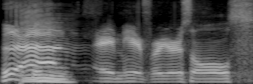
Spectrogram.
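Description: A robotic, put-on character voice. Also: man. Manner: menacing.

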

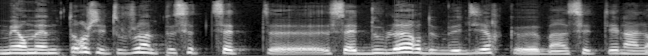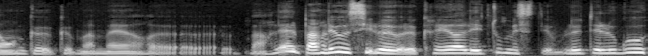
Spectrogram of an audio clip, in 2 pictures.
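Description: Moderate pace, with hardly any pauses. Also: woman. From Mauritius, rural village. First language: Mauritian Creole (speaking French). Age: 60s. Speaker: novelist and poet. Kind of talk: public talk at library event.

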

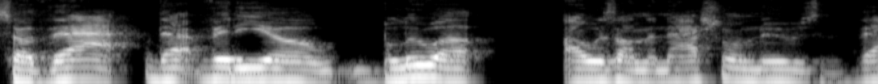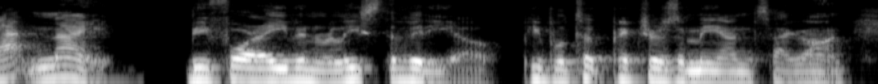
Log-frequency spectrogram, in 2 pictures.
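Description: Against a quiet background, a man with an American accent speaks at a moderate pace with a fairly high pitch in a plain, everyday voice. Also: fairly even intonation. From Florida, US. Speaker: YouTuber and Vietnamese language teacher. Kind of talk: casual interview chat.

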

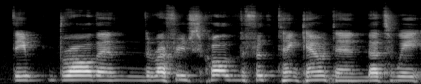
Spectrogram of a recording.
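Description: The speaker has a Canadian accent and a fairly slow pace. The intonation is monotone and flat. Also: woman. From Toronto, Canada. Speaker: podcast co-host. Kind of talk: casual banter podcast.

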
